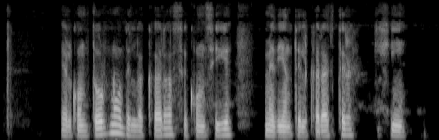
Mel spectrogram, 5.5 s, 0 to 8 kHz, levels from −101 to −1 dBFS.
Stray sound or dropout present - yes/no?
no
